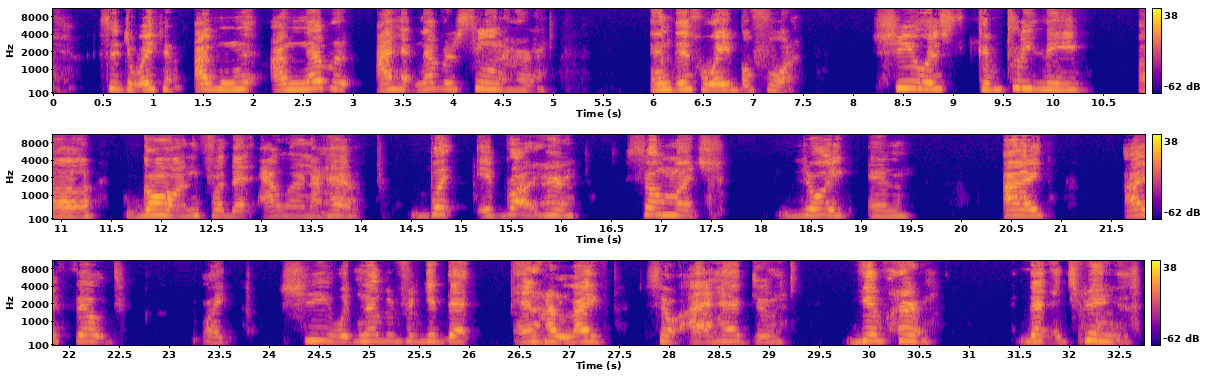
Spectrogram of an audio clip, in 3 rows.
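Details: Dysarthria in a 27-year-old man with cerebral palsy since birth, whose muscles do not work typically; he uses a wheelchair, and doctors had said he would never talk.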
